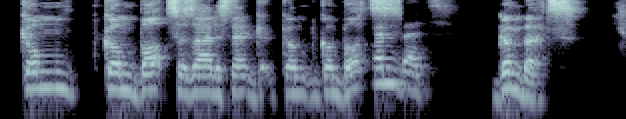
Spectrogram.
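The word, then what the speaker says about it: Gömböc: yet another ruling from the CJU concerning the Gombots sign. I learned today that this is indeed the correct pronunciation.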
